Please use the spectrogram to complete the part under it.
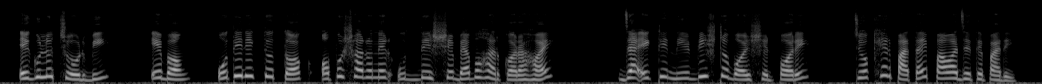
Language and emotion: Bengali, neutral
